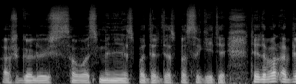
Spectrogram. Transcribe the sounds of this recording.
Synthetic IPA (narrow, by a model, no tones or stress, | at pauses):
ɐʃɡɐlʲʊɪʃsɑːʋoːɐsʲmʲɛnʲɪnʲeːspɑːt̪ʲɪɾʲt̪ʲeːspɐsɐkʲiːt̪ʲɪt̪ɐɪd̪ɐbɐɾʔɐpʲ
